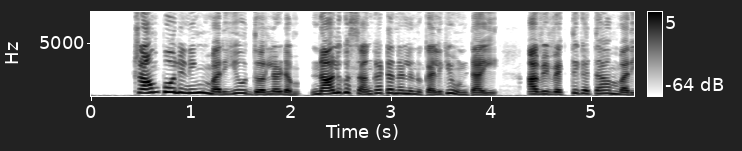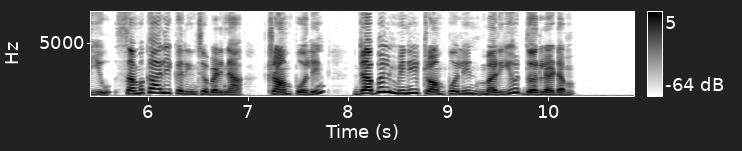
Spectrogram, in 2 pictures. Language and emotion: Telugu, neutral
